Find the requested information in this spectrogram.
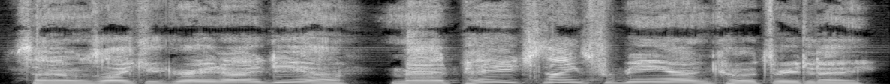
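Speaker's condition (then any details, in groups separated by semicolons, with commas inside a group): Parkinson's disease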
